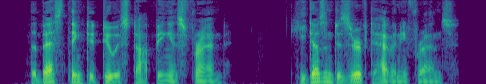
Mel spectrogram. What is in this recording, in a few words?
Angry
